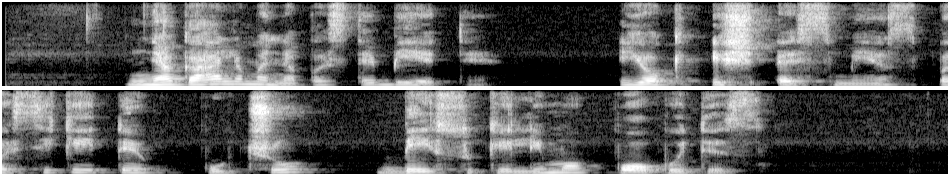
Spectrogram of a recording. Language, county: Lithuanian, Utena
